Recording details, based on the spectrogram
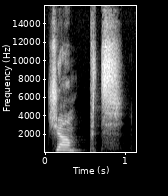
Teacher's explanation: that is not voiced the ed will make the t sound so when you say jumped the p and the t do not vibrate your throat very much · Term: unvoiced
